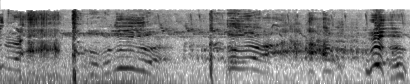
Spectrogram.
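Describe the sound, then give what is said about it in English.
A person mimics a turkey's gobble with a rapid, warbling, throaty rattle, repeated in several loud bursts over a few seconds, broken by a couple of sharp clicks, during turkey-hunting time. “I told him to try that collar before he got out here. Now here it is, time to hunt turkeys, goblin time”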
